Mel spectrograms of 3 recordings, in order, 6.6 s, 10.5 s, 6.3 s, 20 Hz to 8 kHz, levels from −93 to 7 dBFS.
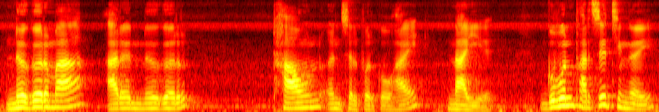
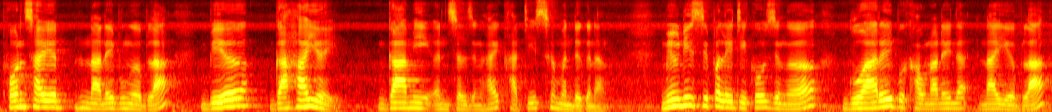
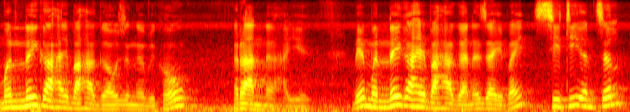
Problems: constant background noise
